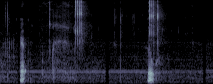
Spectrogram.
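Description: A few short, faint clicks and scrapes from a snap-off utility knife being handled while trimming vinyl, its blade spent.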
